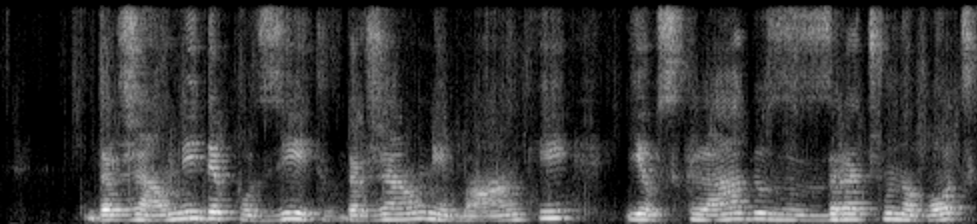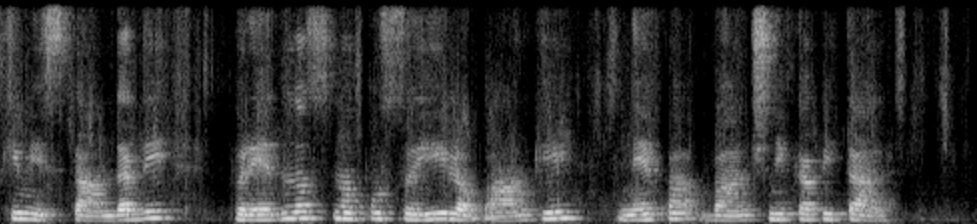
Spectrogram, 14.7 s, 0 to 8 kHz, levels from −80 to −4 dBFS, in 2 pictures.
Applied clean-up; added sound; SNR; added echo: neural separator model SepFormer DNS4.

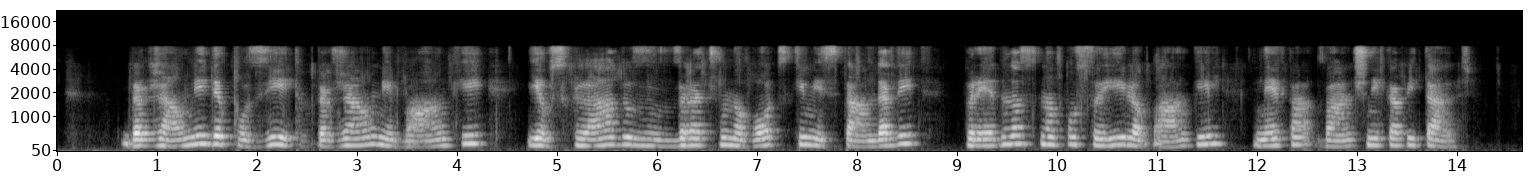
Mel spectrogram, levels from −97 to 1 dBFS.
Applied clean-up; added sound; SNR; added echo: neural mask model DeepFilterNet 3.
